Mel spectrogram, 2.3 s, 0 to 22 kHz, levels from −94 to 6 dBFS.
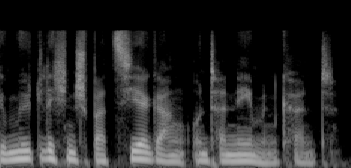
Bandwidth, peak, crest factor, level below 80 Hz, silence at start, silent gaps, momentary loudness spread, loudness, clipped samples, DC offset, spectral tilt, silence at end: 11.5 kHz; -14 dBFS; 16 dB; -50 dBFS; 0 s; none; 11 LU; -30 LUFS; under 0.1%; under 0.1%; -5 dB/octave; 0.15 s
